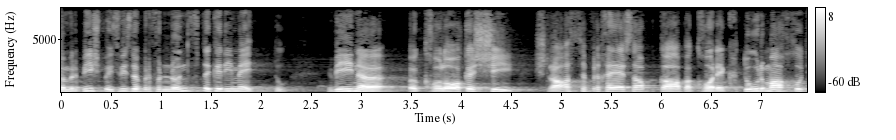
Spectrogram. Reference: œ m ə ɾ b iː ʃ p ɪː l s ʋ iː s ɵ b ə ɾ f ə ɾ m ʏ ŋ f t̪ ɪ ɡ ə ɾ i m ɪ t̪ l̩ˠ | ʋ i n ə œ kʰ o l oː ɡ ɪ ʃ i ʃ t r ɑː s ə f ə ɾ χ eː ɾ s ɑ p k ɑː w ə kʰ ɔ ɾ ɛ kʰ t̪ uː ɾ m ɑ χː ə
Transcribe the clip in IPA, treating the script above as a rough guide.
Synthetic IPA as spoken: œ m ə ɾ b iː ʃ p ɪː l s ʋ iː s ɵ b ə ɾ f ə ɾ n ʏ n f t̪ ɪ ɡ ə ɾ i m ɪ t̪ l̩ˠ | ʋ i n ə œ kʰ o l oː ɡ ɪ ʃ i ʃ t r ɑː s ə f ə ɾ χ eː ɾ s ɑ p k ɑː b ə kʰ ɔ ɾ ɛ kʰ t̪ uː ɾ m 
